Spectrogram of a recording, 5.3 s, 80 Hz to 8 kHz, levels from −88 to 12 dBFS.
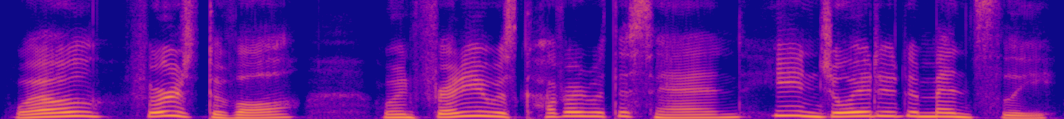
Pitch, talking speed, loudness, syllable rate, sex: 235 Hz, 170 wpm, -16 LUFS, 4.7 syllables/s, female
